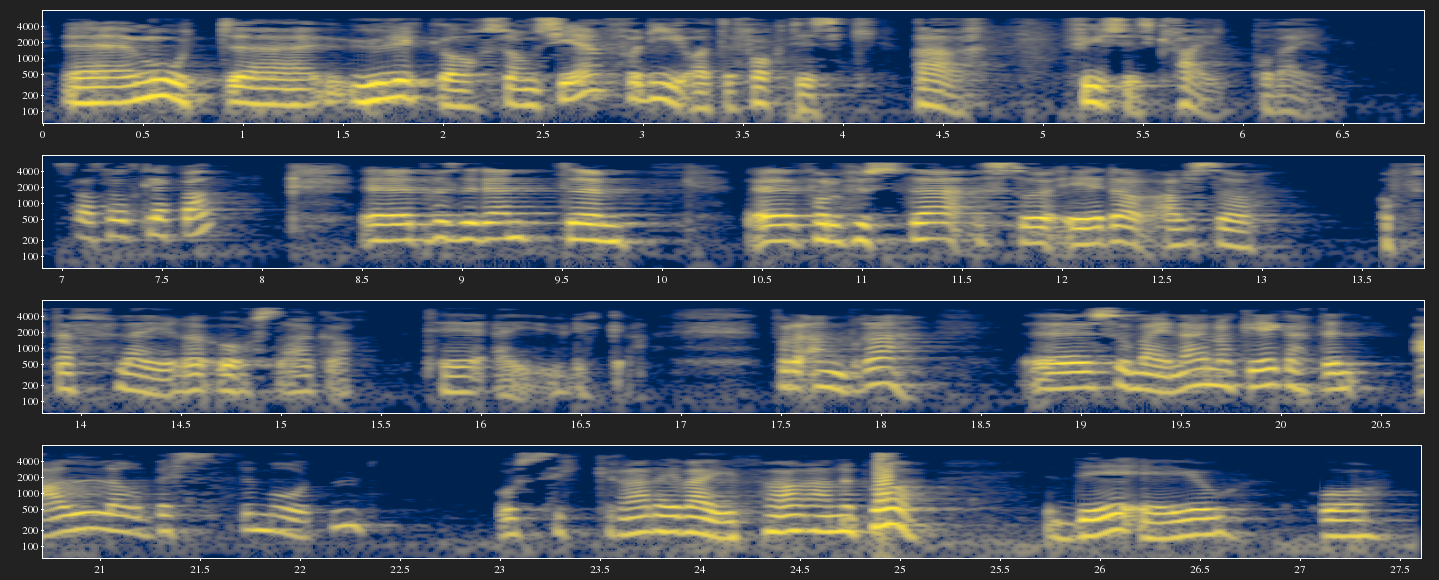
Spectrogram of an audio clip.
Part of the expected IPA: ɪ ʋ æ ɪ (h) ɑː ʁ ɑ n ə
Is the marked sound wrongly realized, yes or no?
yes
